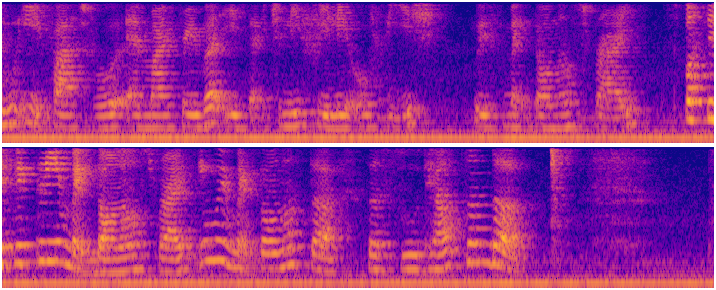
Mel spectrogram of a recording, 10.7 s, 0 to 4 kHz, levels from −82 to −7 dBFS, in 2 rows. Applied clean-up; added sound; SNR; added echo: none; none; none; none.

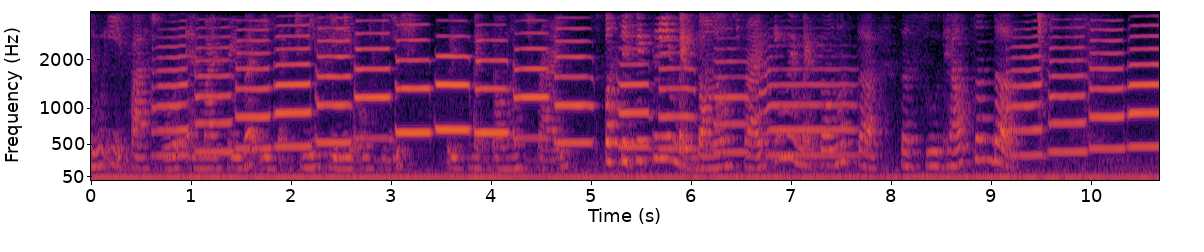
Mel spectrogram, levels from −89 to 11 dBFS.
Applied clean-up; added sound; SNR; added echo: none; Trumpet; -4 dB; none.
